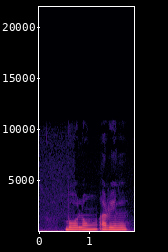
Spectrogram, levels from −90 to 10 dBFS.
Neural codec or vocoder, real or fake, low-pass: none; real; 10.8 kHz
